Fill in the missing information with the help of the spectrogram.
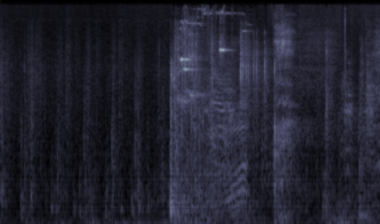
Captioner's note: grunting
